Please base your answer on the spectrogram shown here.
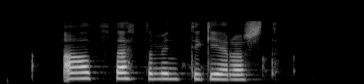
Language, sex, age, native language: Icelandic, female, 20-29, Icelandic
